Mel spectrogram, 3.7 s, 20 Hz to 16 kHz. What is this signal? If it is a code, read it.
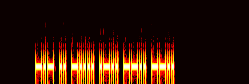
Morse code, heard as a keyed tone, about 40 wpm, 700 Hz. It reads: KI6LZZ
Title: USA Call Signs Repeated 3x 40wpm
